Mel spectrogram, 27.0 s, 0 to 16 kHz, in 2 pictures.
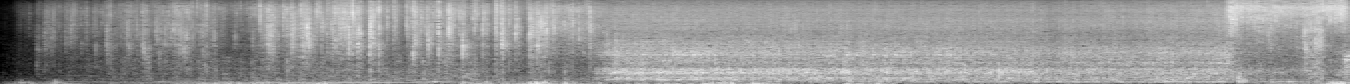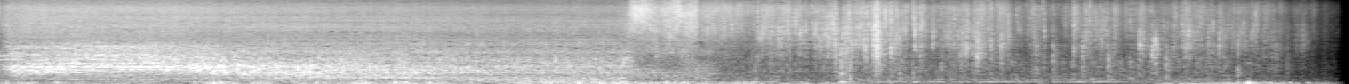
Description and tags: Hose Waters
Recorded some splashy sounds while someone is using a hose to wash his yard. Kapesovo, Greece, 2019.
hose, splash, splashing, water, waters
